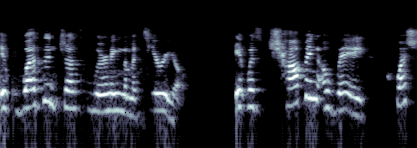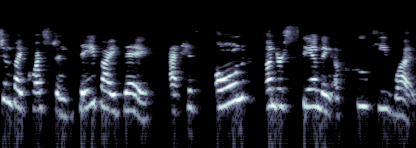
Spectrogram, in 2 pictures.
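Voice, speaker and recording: A woman with an American accent talks at a fairly slow pace in a high pitch. Her tone is animated, bright and sharp, with lively intonation. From US Midwest, Iowa. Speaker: Torah teacher. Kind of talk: lecture. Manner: casual.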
